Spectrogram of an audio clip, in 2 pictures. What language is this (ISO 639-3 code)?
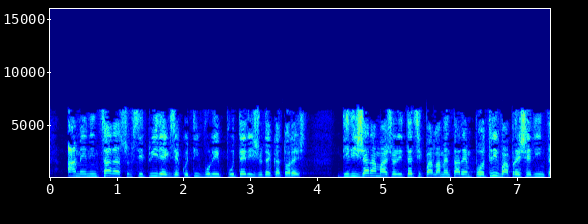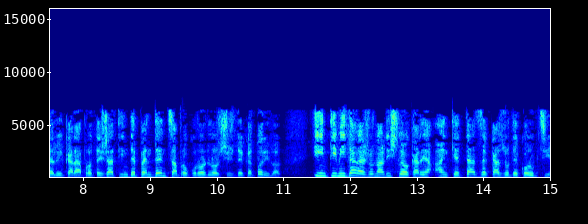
ron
